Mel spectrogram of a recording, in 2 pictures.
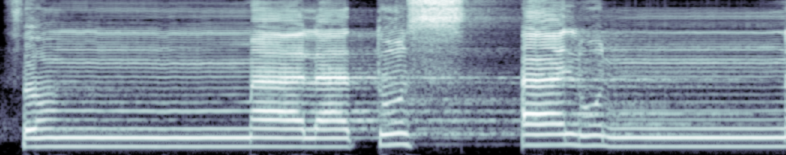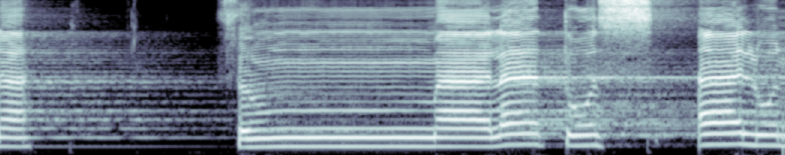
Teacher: ini karena terdapat tanda tasdid tummaalunna huruf sa berharakat sukun latusalunna Huruf na ditahan dan ditekan karena terdapat tanda tasdid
